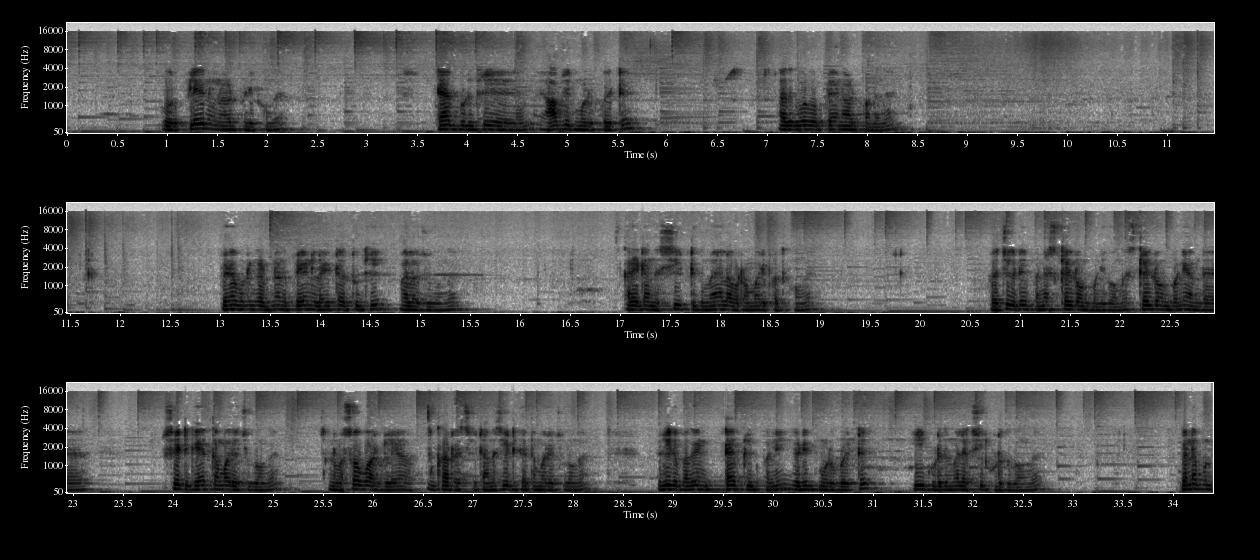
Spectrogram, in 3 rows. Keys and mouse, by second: 0.0-2.0 drag, 2.7 Tab, 3.5 shift+a, 7.5 g, 18.0 s, 22.9 Tab, 24.0 e.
